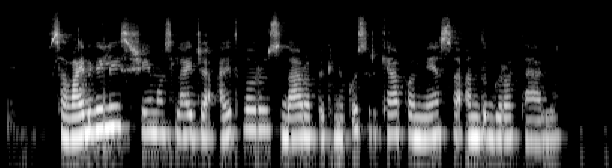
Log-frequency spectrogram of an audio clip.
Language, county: Lithuanian, Telšiai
